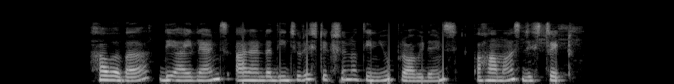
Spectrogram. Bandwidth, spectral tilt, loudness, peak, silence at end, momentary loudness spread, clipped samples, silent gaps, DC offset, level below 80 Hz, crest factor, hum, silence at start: 7.8 kHz; -5.5 dB/octave; -25 LUFS; -6 dBFS; 1 s; 6 LU; under 0.1%; 4.69-4.73 s; under 0.1%; -56 dBFS; 18 dB; none; 0.9 s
